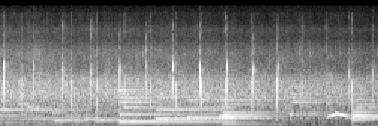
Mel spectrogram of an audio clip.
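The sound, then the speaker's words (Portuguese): A church audience applauds God in worship with steady, scattered clapping over sustained keyboard-like chords that shift pitch underneath, holding a moderate level throughout with no one speaking. “Como igreja, nós te adoramos e aplaudimos o teu nome, porque esse é o maior milagre de todos, em o nome do Senhor Jesus.”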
